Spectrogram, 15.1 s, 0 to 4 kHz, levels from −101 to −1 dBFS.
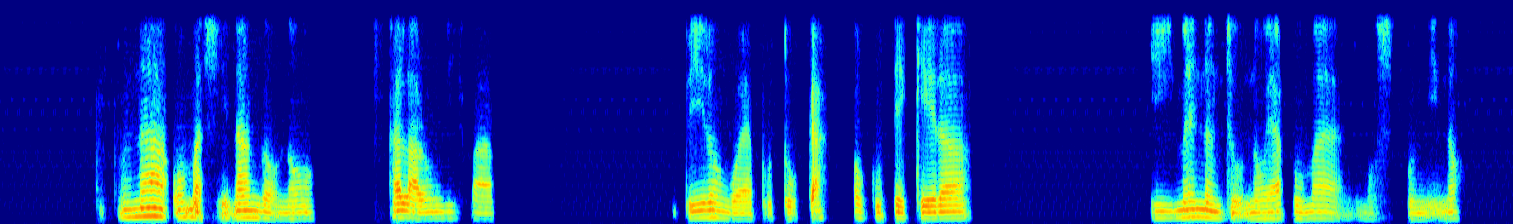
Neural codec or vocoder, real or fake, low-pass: codec, 16 kHz, 0.4 kbps, LongCat-Audio-Codec; fake; 3.6 kHz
